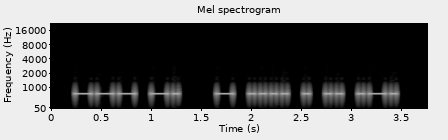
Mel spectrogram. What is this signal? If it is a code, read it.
Morse code, heard as a keyed tone, about 22 wpm, 700 Hz. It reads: ON THEIR
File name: Build A Phrase - 2-Word Phrases - 22wpm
